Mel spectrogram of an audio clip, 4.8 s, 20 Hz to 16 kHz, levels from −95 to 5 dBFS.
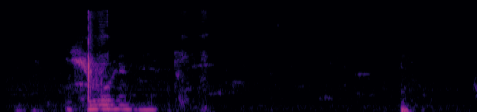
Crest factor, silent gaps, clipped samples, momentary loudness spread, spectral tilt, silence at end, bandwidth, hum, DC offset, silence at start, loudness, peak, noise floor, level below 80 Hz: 36 dB; none; under 0.1%; 14 LU; -5.5 dB/octave; 0.65 s; 11 kHz; none; under 0.1%; 0.15 s; -53 LUFS; -22 dBFS; -88 dBFS; -76 dBFS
